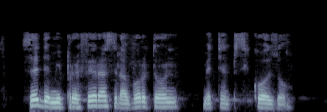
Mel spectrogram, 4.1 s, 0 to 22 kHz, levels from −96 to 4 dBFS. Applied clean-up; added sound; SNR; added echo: none; none; none; none.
